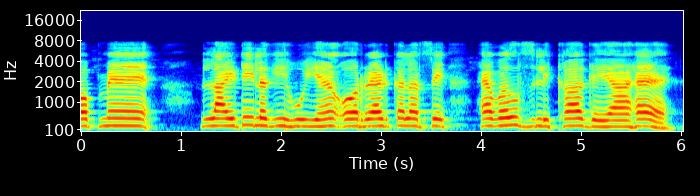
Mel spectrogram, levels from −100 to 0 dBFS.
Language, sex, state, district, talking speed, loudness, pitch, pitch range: Hindi, female, Uttar Pradesh, Lalitpur, 130 wpm, -15 LUFS, 230 Hz, 220-235 Hz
